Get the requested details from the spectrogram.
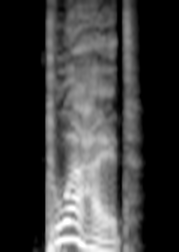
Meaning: folly, foolishness
- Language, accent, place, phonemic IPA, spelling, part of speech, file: German, Germany, Berlin, /ˈtoːɐ̯haɪ̯t/, Torheit, noun, De-Torheit.ogg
